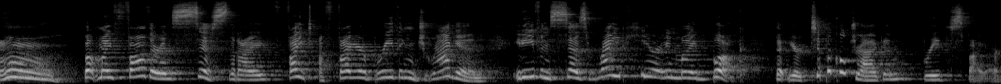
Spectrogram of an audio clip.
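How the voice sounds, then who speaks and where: A woman's squeaky, put-on character voice, high in pitch, with lively intonation at a moderate pace. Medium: read story. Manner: nervous, stuttering.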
